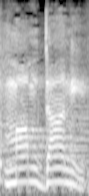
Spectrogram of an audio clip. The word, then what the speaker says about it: Mamdani: The name is Mamdani. M-A-M-D-A-N-I. You should learn how to say it.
